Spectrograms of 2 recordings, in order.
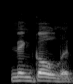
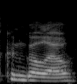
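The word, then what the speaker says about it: Kongolo: Delegate Ngola, did I pronounce that correctly? We're close enough. It's Congolo.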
